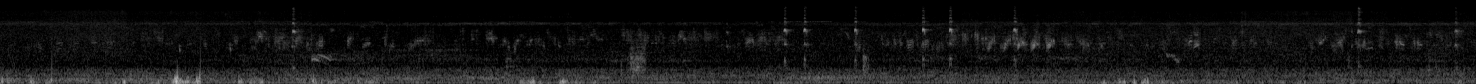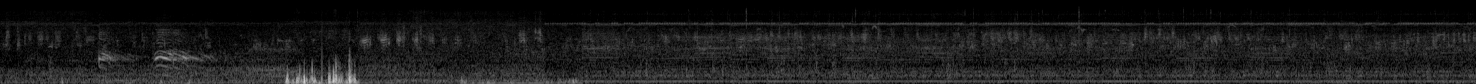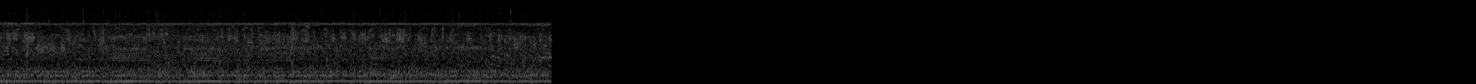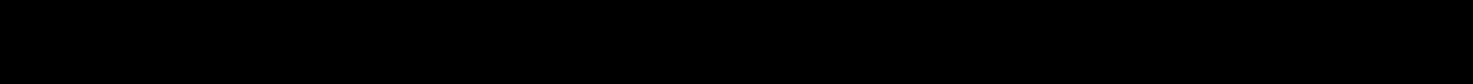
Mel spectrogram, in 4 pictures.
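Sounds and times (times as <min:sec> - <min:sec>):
low hum: 0:00.0 - 0:34.7
bird chirps: 0:01.6 - 0:35.0.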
